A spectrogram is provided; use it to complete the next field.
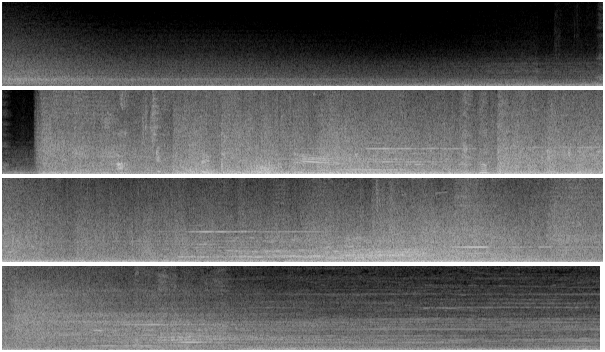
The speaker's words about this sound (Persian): لعنتی، اون صدای انفجار چی بود؟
